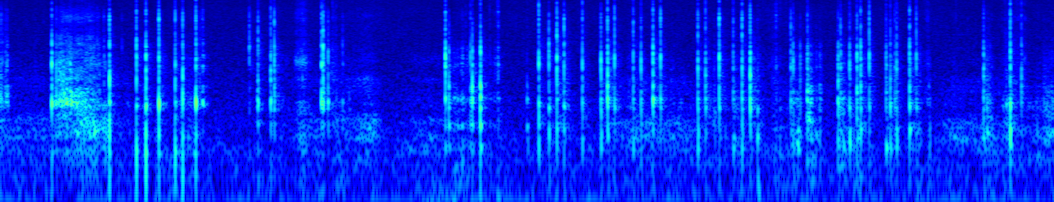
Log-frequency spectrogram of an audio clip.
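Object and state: Cardboard perfume box.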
